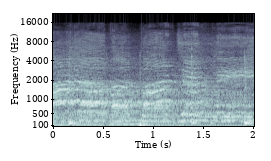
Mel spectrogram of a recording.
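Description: Church worship team singing a contemporary Christian worship song: several amplified voices singing together, a woman's voice leading, over a steady band accompaniment with held low notes.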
